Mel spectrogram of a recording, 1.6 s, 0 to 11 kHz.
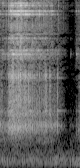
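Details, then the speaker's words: Volvo V70 wheel bearing, turned, gives gritty crunching and clinking instead of turning smoothly; driver's side grinding came from bad wheel bearings, the loose bearing also damaged the rotor. "well I've been working on my G wagon my Volvo little station wagon while I was hearing grinding on the driver's side come to find out I had bad wheel bearings"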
